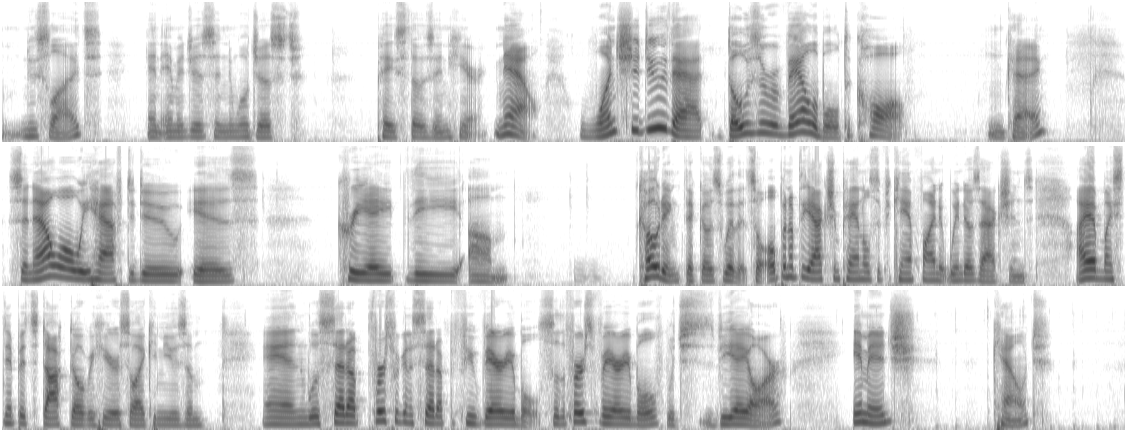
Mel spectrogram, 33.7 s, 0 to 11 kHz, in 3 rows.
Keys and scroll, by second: 29.0 v, 30.8-33.6 typing.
